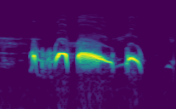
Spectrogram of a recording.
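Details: Spotted dove, a single cooing phrase for stimulating a decoy bird to fight: a pair of rounded notes, a long vibrating coo gliding downward, then one short closing coo.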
